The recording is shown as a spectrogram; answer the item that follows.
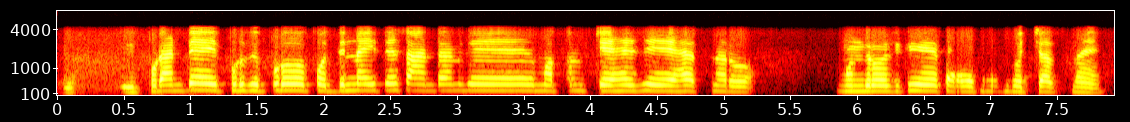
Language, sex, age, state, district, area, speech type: Telugu, male, 30-45, Andhra Pradesh, Eluru, rural, conversation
